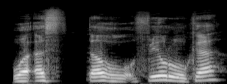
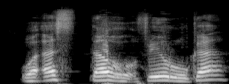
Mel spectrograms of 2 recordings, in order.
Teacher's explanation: غین کو موٹا کریں گے۔ وَأَسْتَغْفِرُكَ، کا کو لمبا نہیں کرنا۔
